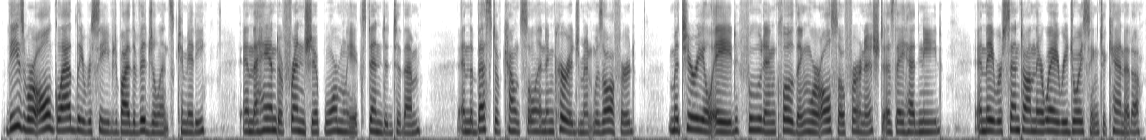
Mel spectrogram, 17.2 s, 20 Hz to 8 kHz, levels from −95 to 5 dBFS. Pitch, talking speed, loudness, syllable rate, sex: 215 Hz, 170 wpm, -16 LUFS, 5.5 syllables/s, female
